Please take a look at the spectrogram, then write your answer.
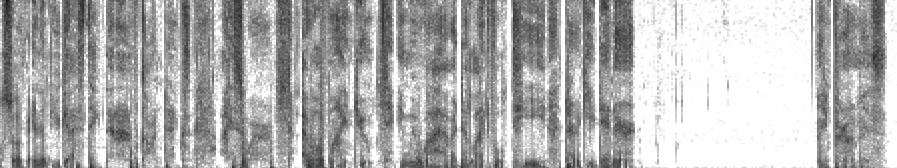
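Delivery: whispered playful threat; mock threat whisper. Whispering a mock threat at viewers who clip it. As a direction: whisper it like a joking menace. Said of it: "purely satire".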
